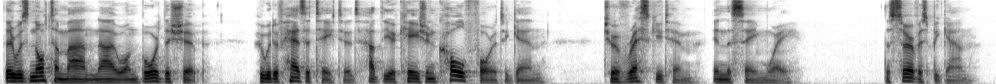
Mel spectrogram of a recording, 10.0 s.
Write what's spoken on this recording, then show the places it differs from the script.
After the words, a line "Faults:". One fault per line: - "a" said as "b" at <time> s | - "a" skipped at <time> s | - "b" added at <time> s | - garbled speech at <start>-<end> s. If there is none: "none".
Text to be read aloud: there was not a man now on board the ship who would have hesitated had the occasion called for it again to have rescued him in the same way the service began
there was not a man now on board the ship who would have hesitated had the occasion called for it again to have rescued him in the same way the service began
Faults:
none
